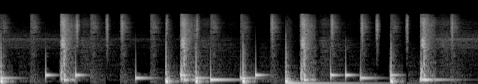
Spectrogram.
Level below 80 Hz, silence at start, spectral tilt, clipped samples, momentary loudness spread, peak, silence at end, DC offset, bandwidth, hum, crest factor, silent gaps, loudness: -32 dBFS; 0 s; -4.5 dB/octave; under 0.1%; 10 LU; 0 dBFS; 0.15 s; under 0.1%; 11.5 kHz; none; 18 dB; none; -18 LUFS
